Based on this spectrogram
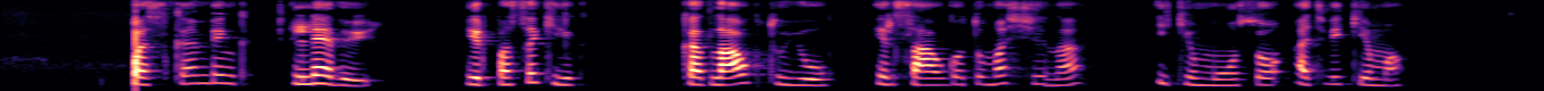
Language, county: Lithuanian, Telšiai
